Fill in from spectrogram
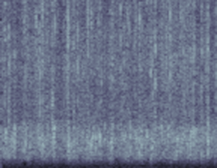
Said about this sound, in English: Hey, can we clap for Jesus? He's the one that makes us perseverant.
